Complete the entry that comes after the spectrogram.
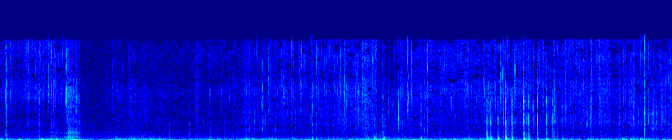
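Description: A porous, dry blue cellulose sponge is bent and scratched with long nails above the microphone. It gives a steady, quiet crinkling and tearing texture over a soft low rumble, with bright, crisp crackles bursting through near the start and again toward the end.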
